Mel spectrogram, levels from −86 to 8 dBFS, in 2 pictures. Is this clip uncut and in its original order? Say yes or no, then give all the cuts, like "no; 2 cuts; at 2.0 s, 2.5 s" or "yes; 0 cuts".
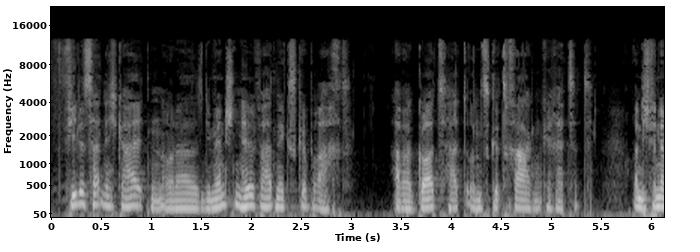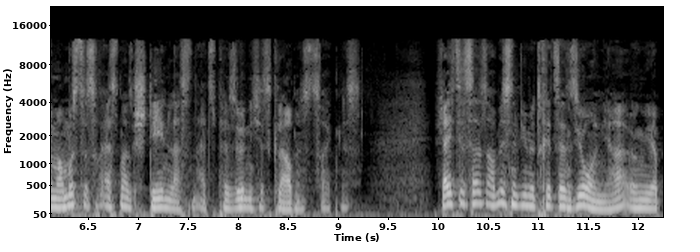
no; 4 cuts; at 1.5 s, 2.2 s, 4.9 s, 6.9 s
